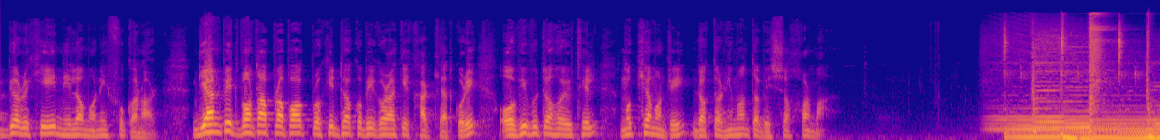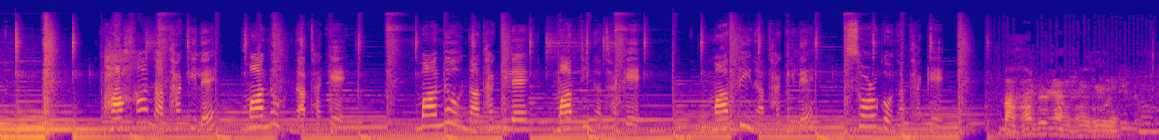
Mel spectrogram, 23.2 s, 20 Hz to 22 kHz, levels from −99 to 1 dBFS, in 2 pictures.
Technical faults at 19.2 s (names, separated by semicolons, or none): none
